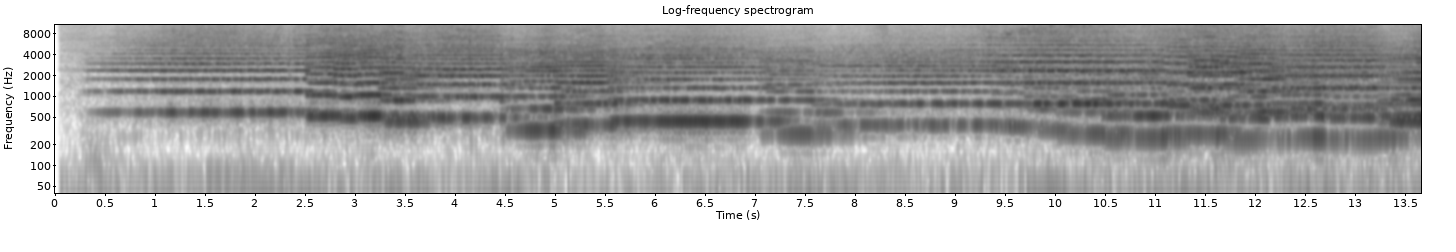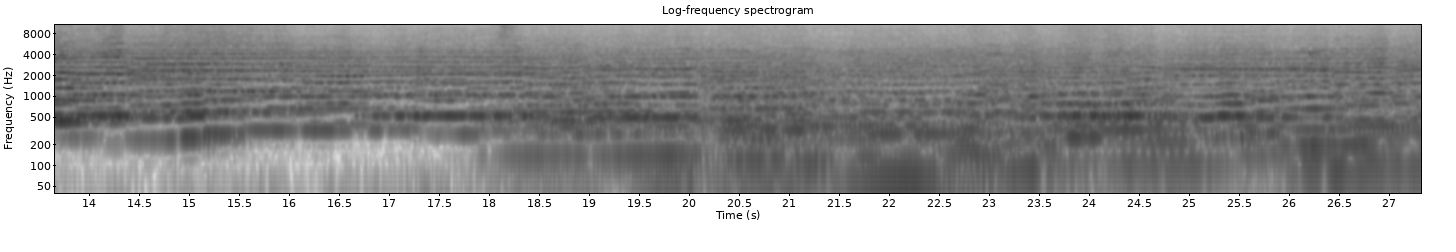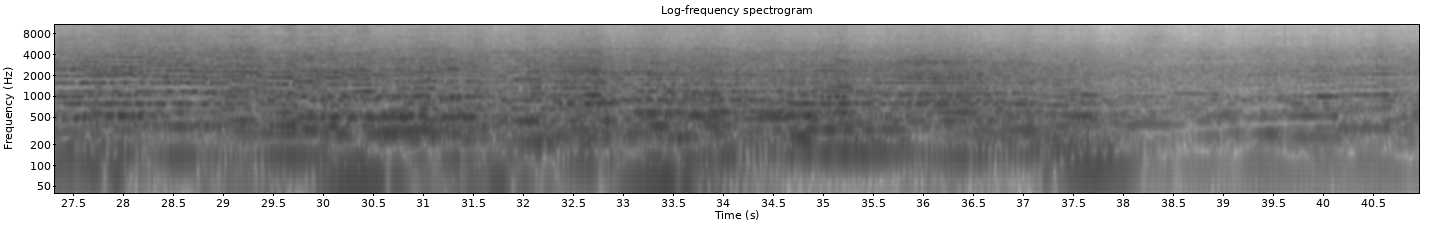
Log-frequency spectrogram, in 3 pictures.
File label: andante sostenuto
